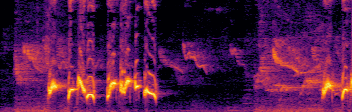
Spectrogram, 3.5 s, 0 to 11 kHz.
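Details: Red-whiskered bulbul morning song, long double twisting voice (giọng kép xoắn dài), recorded in 2020 as a training lure. A lively string of bubbling, slurred notes is followed by a short thin whistle and quiet, then a new phrase begins.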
